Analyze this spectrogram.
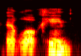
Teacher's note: They wanted you to say the him with the stress. And so they want you to say Elohim.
